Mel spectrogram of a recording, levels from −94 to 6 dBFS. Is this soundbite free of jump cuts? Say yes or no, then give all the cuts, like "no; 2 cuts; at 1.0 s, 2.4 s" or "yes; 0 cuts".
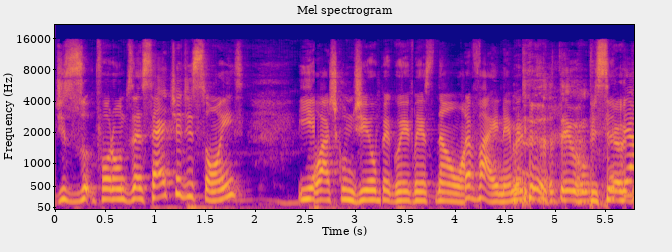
no; 5 cuts; at 2.6 s, 3.2 s, 3.6 s, 4.1 s, 4.7 s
